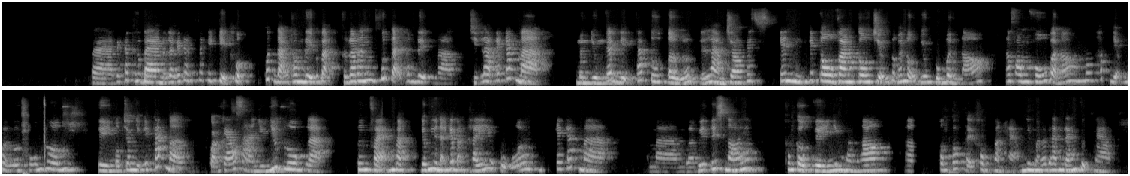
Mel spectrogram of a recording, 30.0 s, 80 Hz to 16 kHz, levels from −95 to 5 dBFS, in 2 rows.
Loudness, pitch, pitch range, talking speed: -25 LUFS, 270 Hz, 240-295 Hz, 230 wpm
